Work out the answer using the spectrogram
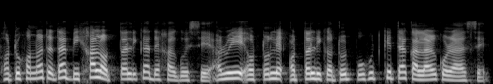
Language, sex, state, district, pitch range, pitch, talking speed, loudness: Assamese, female, Assam, Sonitpur, 220-270 Hz, 245 Hz, 180 wpm, -15 LUFS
